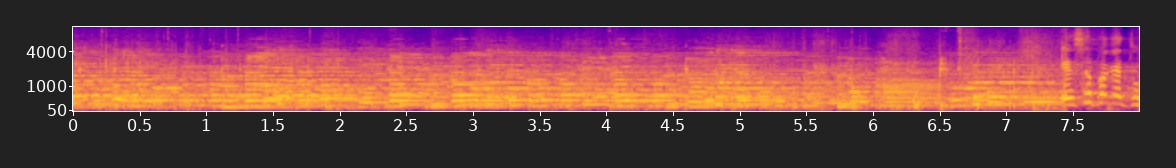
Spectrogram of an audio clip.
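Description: A grand piano being played by hand, sustained chords and changing notes ringing out together, stopping shortly before a voice starts to speak near the end.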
